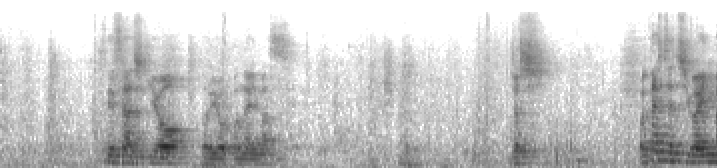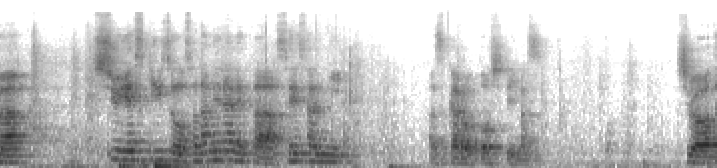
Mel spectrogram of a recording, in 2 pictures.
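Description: A man reads aloud calmly in an echoing room.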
